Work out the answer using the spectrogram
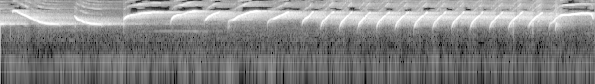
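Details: High, bright canary song: a few downward-swept whistles give way to a fast, even trill of repeated rising notes, with a faint low rumble beneath.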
